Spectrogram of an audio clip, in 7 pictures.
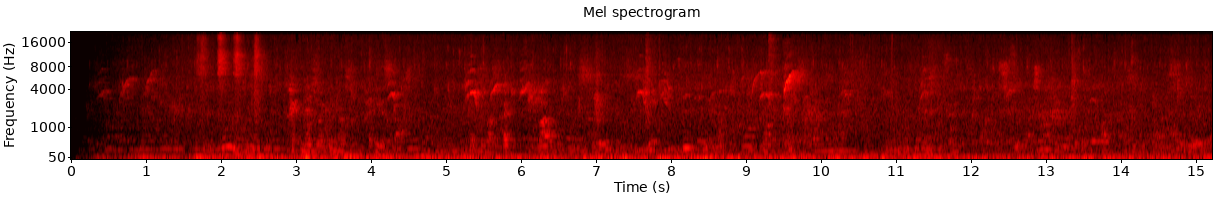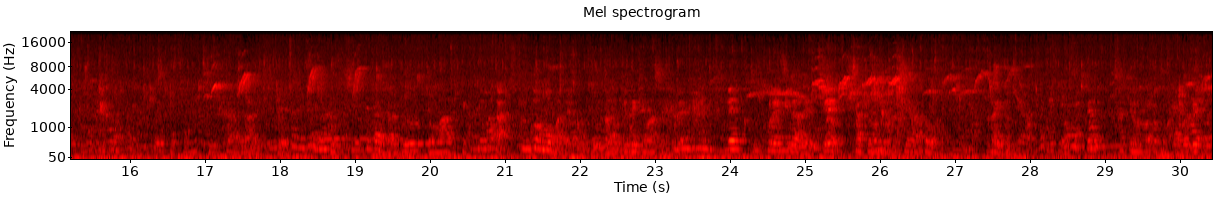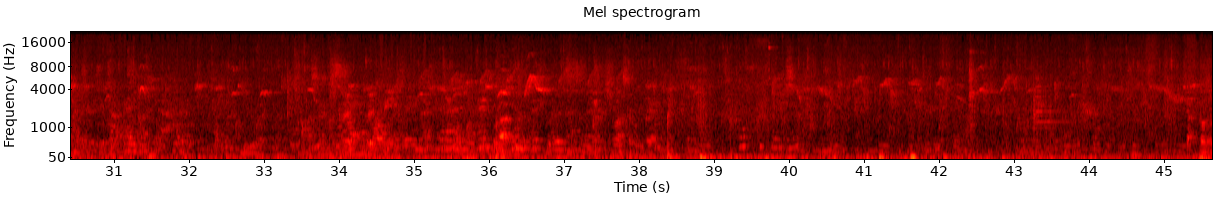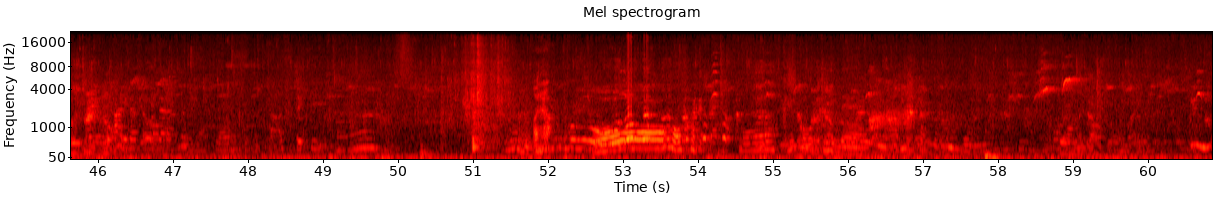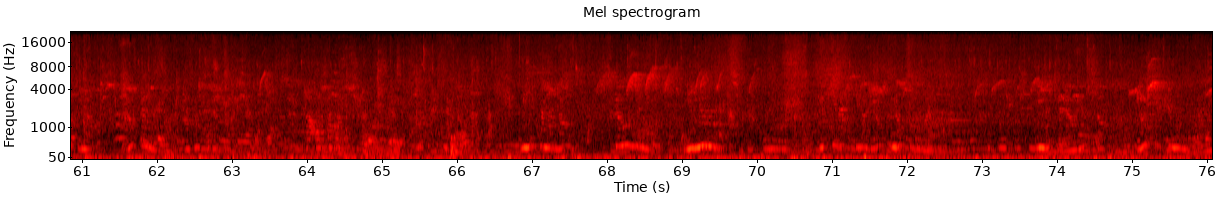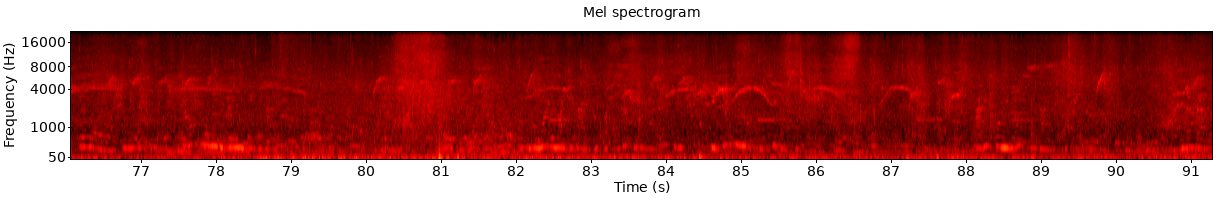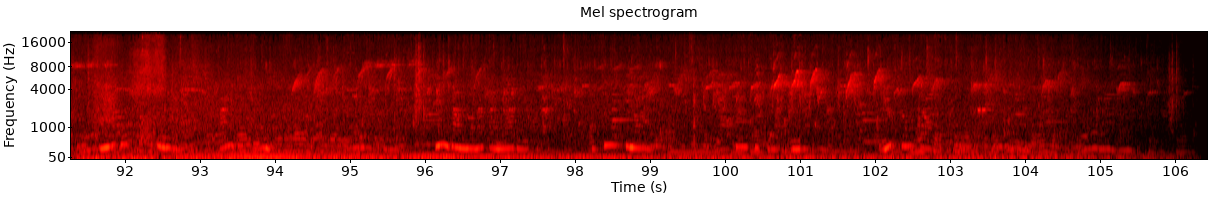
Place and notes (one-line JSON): {"title": "watching room, Chishakuin garden, Kyoto - fish", "date": "2014-11-01 11:14:00", "description": "gardens sonority, voices\npale green waters with no reflection\nblue fish\nold voices, laughing", "latitude": "34.99", "longitude": "135.78", "altitude": "63", "timezone": "Asia/Tokyo"}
